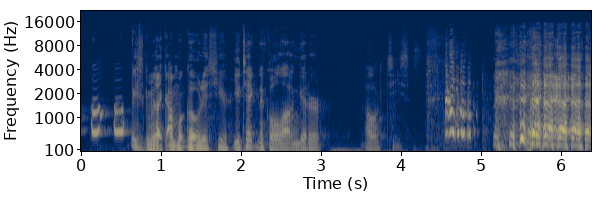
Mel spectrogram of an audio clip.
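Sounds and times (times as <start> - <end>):
person imitating a turkey gobble with his voice for turkey calling: 0.0 - 0.6, 4.6 - 5.0
speech: 0.6 - 4.6, 5.2 - 6.3
laughter: 5.1 - 6.3.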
